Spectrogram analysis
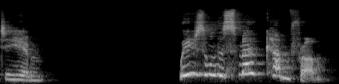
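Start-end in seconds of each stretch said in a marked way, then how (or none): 1.8-3.3 much higher, louder, alarmed; alarmed question. Retold or imitated. Wife asking her husband about the smoke, alarmed and high. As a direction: ask it startled and worried.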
